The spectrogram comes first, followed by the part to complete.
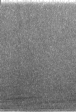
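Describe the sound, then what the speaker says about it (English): Formula Renault racing cars at Virginia International Raceway in iRacing, engines droning loud and steady with a rising rev tone as the field gets underway, no talk over it. "Revs are rising here at Virginia"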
